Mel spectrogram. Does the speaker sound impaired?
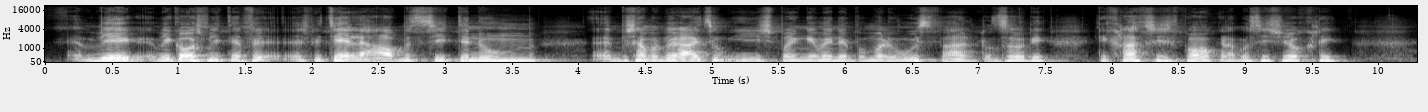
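Yes: cerebral palsy; cerebral palsy since birth, physical not cognitive, wheelchair user, moved on knees as child; needs daily help, personal assistance via IV assistance contribution for almost 10 years.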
